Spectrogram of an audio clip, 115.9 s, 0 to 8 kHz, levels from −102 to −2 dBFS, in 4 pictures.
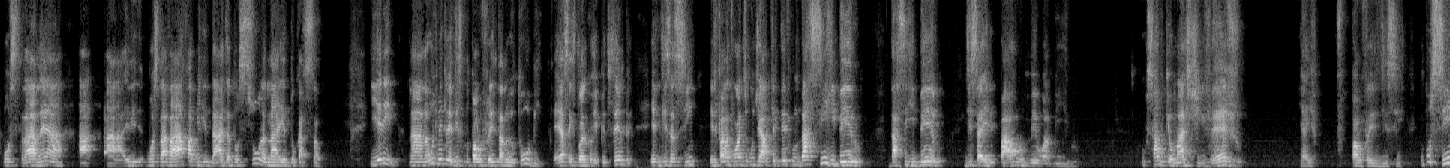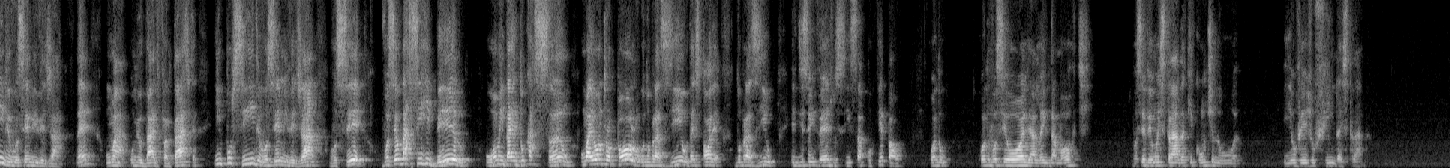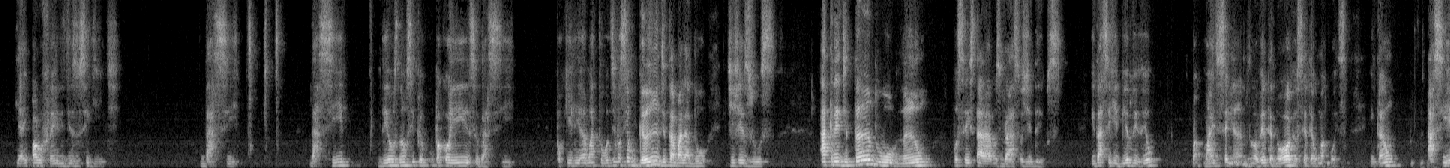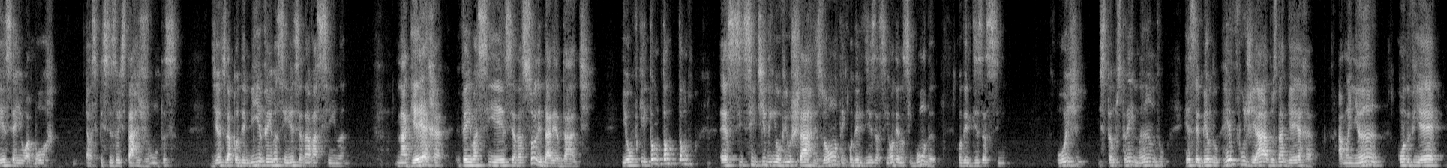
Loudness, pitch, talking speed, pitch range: -24 LUFS, 145 Hz, 125 wpm, 130-165 Hz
